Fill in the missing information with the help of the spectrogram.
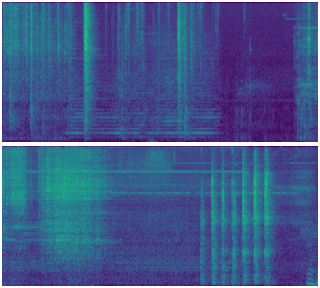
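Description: Small ceramic espresso cups clink and rattle in bright, ringing taps, first scattered, then a quick run of clinks near the end, with a steady espresso machine pump hiss and hum in between.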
